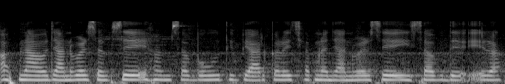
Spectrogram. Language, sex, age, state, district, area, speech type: Maithili, female, 30-45, Bihar, Sitamarhi, rural, spontaneous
